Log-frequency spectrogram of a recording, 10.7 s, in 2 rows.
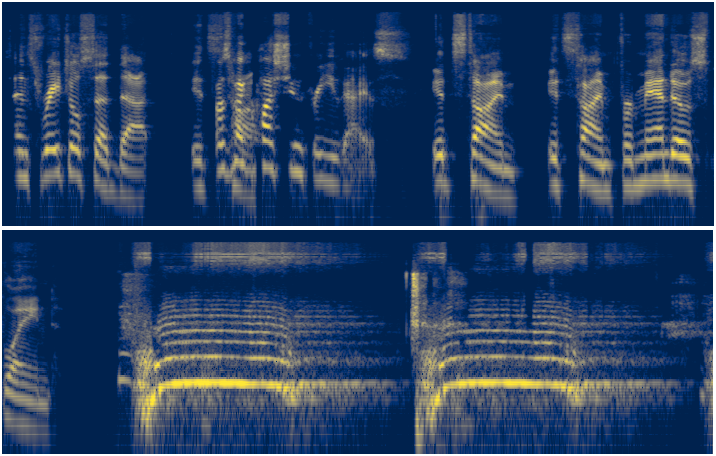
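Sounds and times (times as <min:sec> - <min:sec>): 
speech: 0:00.1 - 0:07.1
klaxon alarm blasts: 0:06.3 - 0:10.6.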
